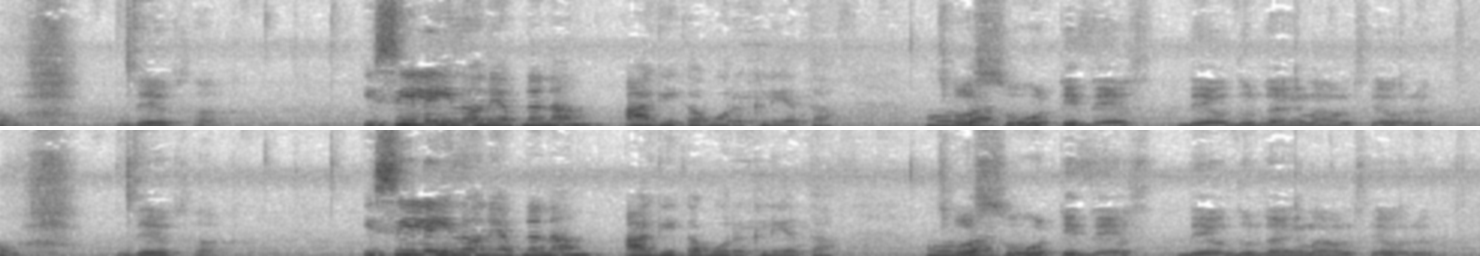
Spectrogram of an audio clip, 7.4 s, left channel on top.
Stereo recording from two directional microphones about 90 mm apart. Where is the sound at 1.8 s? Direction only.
35° right (ahead or behind).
